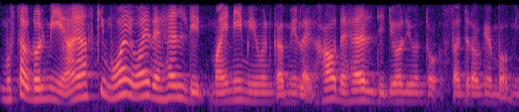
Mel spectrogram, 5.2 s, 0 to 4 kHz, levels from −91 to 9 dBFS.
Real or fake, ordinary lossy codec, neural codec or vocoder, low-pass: real; none; none; 3.6 kHz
